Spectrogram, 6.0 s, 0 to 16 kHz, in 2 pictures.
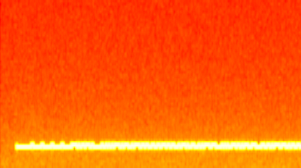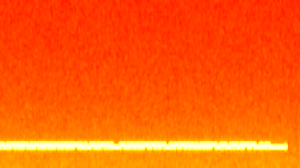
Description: RTTY (75 baud, 170 Hz shift), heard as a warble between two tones, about 2200 Hz centre. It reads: JEZELI CHCEMY ZMIENIC ZASADE, NIE MA PROBLEMU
